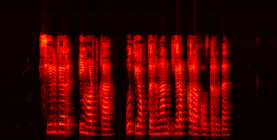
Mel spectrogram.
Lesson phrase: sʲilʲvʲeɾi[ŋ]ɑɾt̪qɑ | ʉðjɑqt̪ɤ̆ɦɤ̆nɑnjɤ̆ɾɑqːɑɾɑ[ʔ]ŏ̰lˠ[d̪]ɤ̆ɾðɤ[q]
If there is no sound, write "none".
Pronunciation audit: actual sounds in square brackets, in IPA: ŋ, q, t̪, none

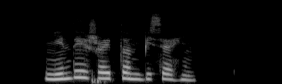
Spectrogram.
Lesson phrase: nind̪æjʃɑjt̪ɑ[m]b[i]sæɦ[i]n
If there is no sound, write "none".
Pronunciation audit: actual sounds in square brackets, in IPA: n, i, i

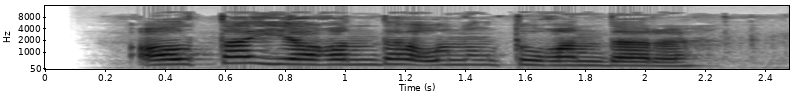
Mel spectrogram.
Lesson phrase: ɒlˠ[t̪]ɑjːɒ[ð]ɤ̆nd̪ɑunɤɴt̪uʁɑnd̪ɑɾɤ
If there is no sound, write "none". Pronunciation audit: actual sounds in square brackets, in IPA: t̪, ʁ

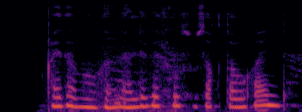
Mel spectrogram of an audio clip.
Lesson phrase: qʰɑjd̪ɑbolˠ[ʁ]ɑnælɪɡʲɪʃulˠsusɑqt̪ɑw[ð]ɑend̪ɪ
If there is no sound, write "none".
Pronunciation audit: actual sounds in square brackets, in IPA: ʁ, ʁ

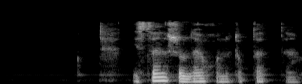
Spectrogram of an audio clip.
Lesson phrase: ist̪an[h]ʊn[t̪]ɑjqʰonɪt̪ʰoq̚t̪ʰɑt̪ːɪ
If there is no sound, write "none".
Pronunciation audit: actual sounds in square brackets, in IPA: ʃ, d̪

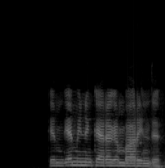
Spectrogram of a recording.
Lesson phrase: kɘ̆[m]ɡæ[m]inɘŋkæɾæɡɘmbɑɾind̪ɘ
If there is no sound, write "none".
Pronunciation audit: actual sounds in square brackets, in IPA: m, m

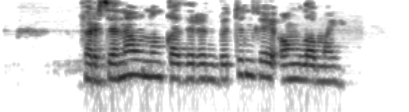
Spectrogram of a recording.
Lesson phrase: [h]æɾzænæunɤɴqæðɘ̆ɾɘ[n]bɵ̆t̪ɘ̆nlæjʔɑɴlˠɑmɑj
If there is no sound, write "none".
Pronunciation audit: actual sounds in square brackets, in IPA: f, n

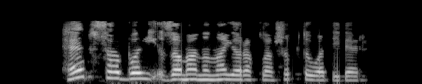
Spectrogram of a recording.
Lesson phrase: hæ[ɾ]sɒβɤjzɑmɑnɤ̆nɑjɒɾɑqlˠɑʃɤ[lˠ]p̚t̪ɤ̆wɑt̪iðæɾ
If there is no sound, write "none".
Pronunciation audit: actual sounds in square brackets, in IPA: ɾ, none

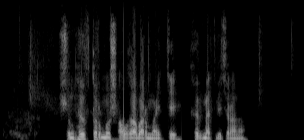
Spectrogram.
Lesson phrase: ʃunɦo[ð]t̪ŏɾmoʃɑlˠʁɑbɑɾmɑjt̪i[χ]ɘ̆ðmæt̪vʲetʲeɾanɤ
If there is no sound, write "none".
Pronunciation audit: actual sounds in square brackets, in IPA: ð, χ

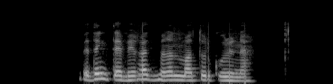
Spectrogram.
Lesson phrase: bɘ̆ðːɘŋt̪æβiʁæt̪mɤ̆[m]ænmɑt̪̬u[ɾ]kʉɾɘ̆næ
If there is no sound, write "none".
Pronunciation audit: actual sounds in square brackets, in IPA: n, ɾ

